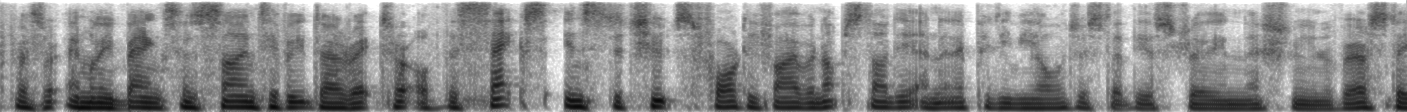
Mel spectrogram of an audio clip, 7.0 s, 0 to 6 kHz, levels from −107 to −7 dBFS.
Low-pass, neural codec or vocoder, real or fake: 5.4 kHz; none; real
